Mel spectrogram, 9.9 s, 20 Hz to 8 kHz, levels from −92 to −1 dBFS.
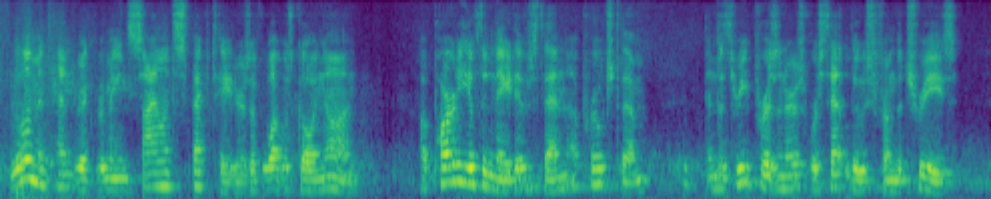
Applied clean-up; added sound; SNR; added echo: neural separator model SepFormer DNS4.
